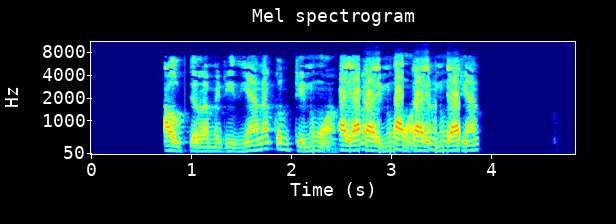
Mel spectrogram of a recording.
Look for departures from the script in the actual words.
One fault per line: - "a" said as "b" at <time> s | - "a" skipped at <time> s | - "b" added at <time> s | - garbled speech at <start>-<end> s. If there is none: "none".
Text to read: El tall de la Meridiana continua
- "tall" skipped at 0.9 s
- garbled speech at 2.5-3.9 s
